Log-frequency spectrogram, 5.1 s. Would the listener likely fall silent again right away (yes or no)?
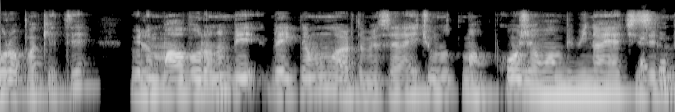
no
